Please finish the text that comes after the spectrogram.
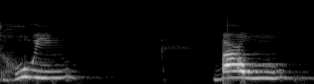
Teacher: A última sílaba é tônica. Pode ser sem acento ou com acento, desde que a última sílaba seja a sílaba tônica. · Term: oxítonas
